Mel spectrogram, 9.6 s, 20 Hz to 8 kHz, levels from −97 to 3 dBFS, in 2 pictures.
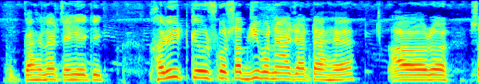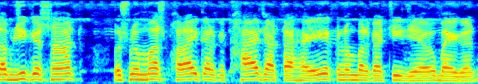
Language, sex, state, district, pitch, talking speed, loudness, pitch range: Hindi, male, Chhattisgarh, Sarguja, 185 Hz, 165 wpm, -19 LUFS, 170-200 Hz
